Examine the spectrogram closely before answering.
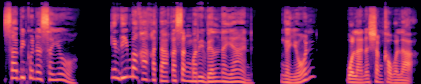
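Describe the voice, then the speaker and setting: A woman's voice: mid-range voice, expressive, moderate pace, a little mellow, no echo, clean studio sound, voice pushed up, natural voice. A woman voicing a scheming, wealthy mother, a smug and self-assured villainess in an audio story. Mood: gloating.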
